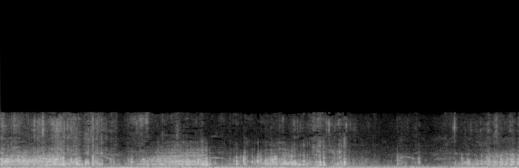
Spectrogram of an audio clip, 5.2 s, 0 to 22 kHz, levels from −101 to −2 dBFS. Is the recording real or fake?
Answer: fake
